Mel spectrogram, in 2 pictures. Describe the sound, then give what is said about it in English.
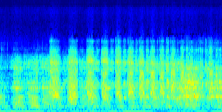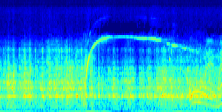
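An old Stutz Bearcat car engine cranks and sputters to life with a rapid rasping chug, then a loud squealing whistle sweeps sharply upward and slowly slides back down over the steady rumble. “I want to hear that Stutz Bearcat engine, boy.”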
